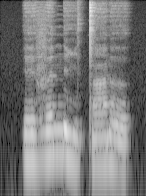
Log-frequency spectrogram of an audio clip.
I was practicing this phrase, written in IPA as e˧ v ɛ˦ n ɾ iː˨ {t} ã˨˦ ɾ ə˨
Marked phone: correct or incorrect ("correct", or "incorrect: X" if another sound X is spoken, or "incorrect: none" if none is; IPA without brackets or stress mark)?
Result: correct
